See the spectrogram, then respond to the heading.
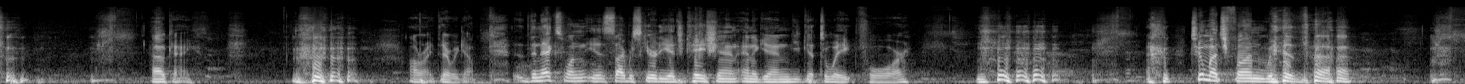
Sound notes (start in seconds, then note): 2.0 laughs; 10.1 laughs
